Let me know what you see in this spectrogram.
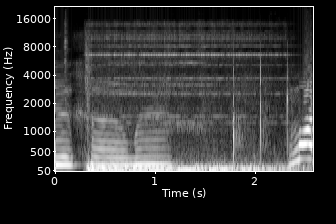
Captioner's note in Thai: เสียงกริ่งนาฬิกา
